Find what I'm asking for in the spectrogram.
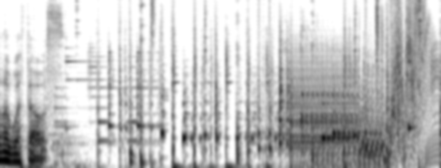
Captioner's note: digital sounds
